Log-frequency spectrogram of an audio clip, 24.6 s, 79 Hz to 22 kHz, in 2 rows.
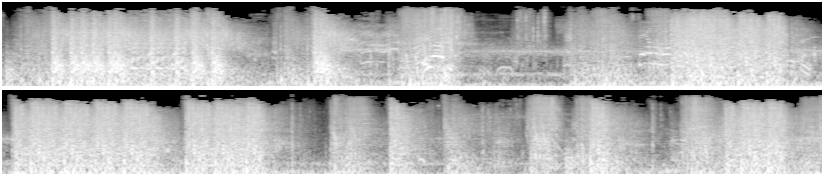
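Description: Rapid bursts of loud gunfire and booming shots fill a Left 4 Dead match played with the GoldenEye mod, firing in dense, near-continuous volleys with short gaps, while players shout over the action.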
